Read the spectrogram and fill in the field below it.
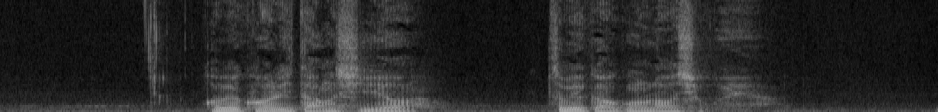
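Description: A middle-aged man speaks slowly and calmly, close by.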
